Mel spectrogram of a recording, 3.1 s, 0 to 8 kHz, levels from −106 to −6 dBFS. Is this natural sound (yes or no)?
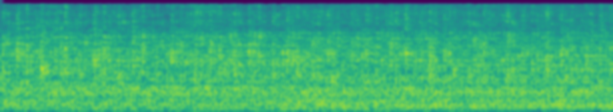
yes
